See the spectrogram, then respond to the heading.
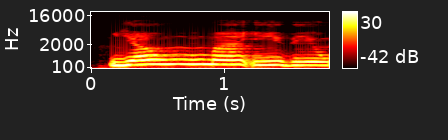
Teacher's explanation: sebelumnya berharakat fathah wau sukunnya kita baca dengan lunak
